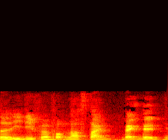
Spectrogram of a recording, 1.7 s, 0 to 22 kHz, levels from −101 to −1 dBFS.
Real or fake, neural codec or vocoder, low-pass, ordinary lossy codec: real; none; none; none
